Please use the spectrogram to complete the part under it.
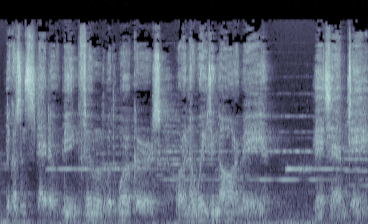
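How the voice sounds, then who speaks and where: A man narrating a comic book in a dramatic, ominous, deliberate style. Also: on the low side, gravelly. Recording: echoing voice under loud dramatic music.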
